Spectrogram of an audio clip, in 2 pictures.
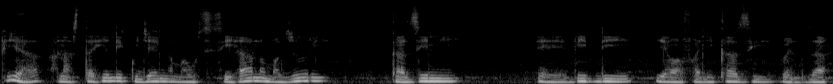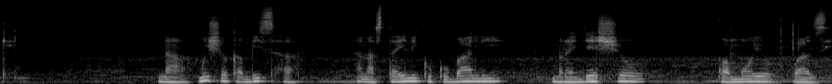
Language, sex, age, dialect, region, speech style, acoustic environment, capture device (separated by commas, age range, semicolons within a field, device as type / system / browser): Swahili, male, 25-34, Kenya - Nairobi Sheng-influenced, Kenya, focused; excited, people talking, mobile / Linux / Chrome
